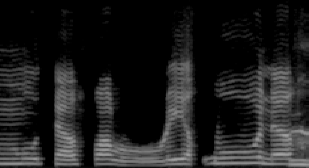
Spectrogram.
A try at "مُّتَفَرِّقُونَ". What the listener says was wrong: Tidak tebal karena di harokatnya kasroh. Mutafarri. Farri. Ya, tipis ya.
